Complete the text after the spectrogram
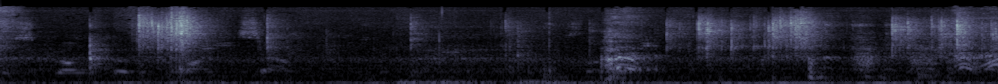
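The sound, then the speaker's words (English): Dice clatter and rattle as they are shuffled and picked up after a roll, a string of quick irregular clicks and scrapes with faint murmuring in the background. “My dad, you can hear shuffling, pick them up,”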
